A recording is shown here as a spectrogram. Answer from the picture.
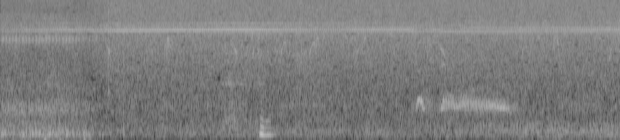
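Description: Quiet outdoor ambience with a thin, steady high-pitched tone, and a short faint bird call in two parts about four seconds in.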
